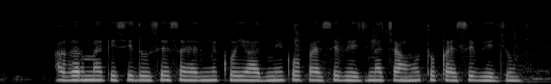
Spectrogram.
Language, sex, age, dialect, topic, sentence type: Hindi, female, 18-24, Marwari Dhudhari, banking, question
